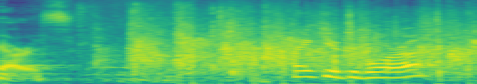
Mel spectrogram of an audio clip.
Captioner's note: clapping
